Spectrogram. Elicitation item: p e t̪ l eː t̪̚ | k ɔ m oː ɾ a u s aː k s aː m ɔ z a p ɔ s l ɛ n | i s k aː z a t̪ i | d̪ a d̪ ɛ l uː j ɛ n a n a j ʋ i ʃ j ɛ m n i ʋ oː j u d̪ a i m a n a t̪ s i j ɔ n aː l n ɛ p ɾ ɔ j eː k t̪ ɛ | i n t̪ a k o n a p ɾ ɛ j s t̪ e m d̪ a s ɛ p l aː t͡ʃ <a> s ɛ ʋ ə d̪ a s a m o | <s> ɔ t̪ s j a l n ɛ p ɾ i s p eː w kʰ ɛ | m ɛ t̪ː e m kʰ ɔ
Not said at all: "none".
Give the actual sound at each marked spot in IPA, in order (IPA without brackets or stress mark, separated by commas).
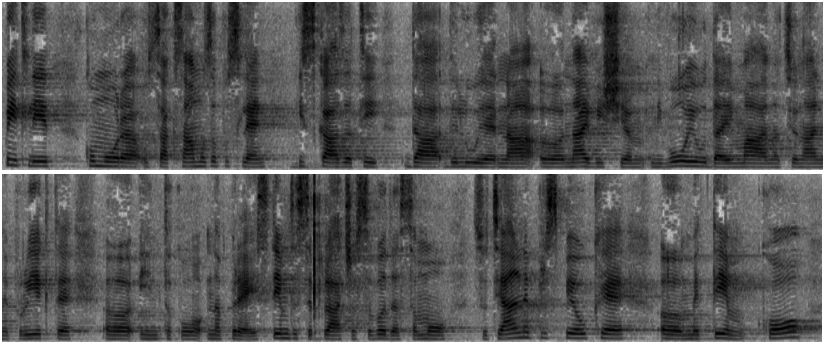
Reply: a, s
